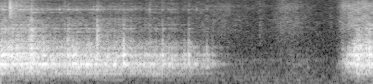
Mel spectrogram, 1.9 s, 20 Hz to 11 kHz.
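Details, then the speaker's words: Jaguar XJS V12 water pump, removed during a cooling-system teardown and turned by hand: loud rough gritty growl with every turn that stops when it stops; the pump bearing is badly worn. "Now that's a really bad water pump."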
